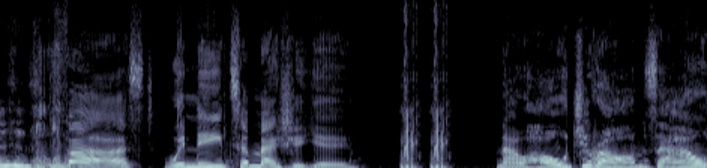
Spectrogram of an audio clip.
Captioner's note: snorts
